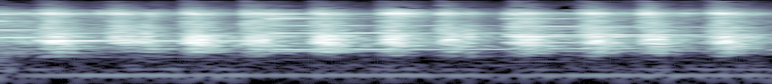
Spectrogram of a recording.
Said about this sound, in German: Guck mal, wir können hier mit der Eisenbahn spielen, die vor der Tür steht.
